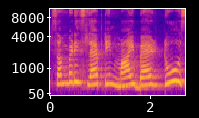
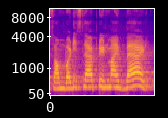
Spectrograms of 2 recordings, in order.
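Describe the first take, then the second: First: It is said in a soft voice. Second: It is shouted in a big gruff voice.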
